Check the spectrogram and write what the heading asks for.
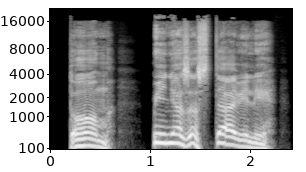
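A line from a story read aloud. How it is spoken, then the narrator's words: Groaning. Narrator (Russian): простонал дядя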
